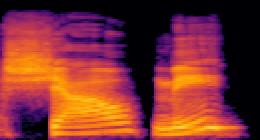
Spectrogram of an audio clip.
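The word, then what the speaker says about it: Xiaomi: And he goes, but it's basically pronounced as Shiao with a flat tone and me. I don't understand. How do I say this word? – I think a high flat tone. So like Xiao Mi? No, like Xiao Mi.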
